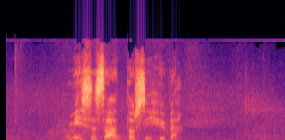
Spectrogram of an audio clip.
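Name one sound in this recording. A young woman speaks briefly and cheerfully into a microphone.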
